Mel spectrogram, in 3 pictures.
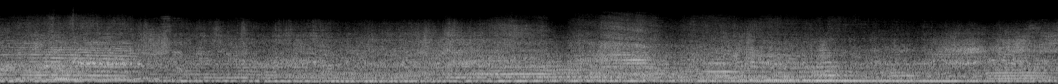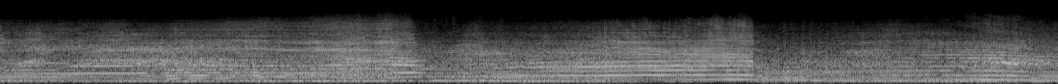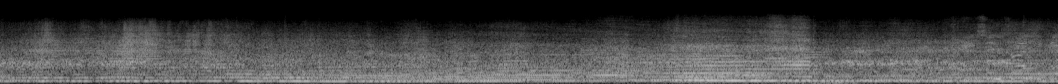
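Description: Several stock car engines running hard on a short oval. Their pitches overlap and rise and fall in repeated sweeps as the cars accelerate and ease off.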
